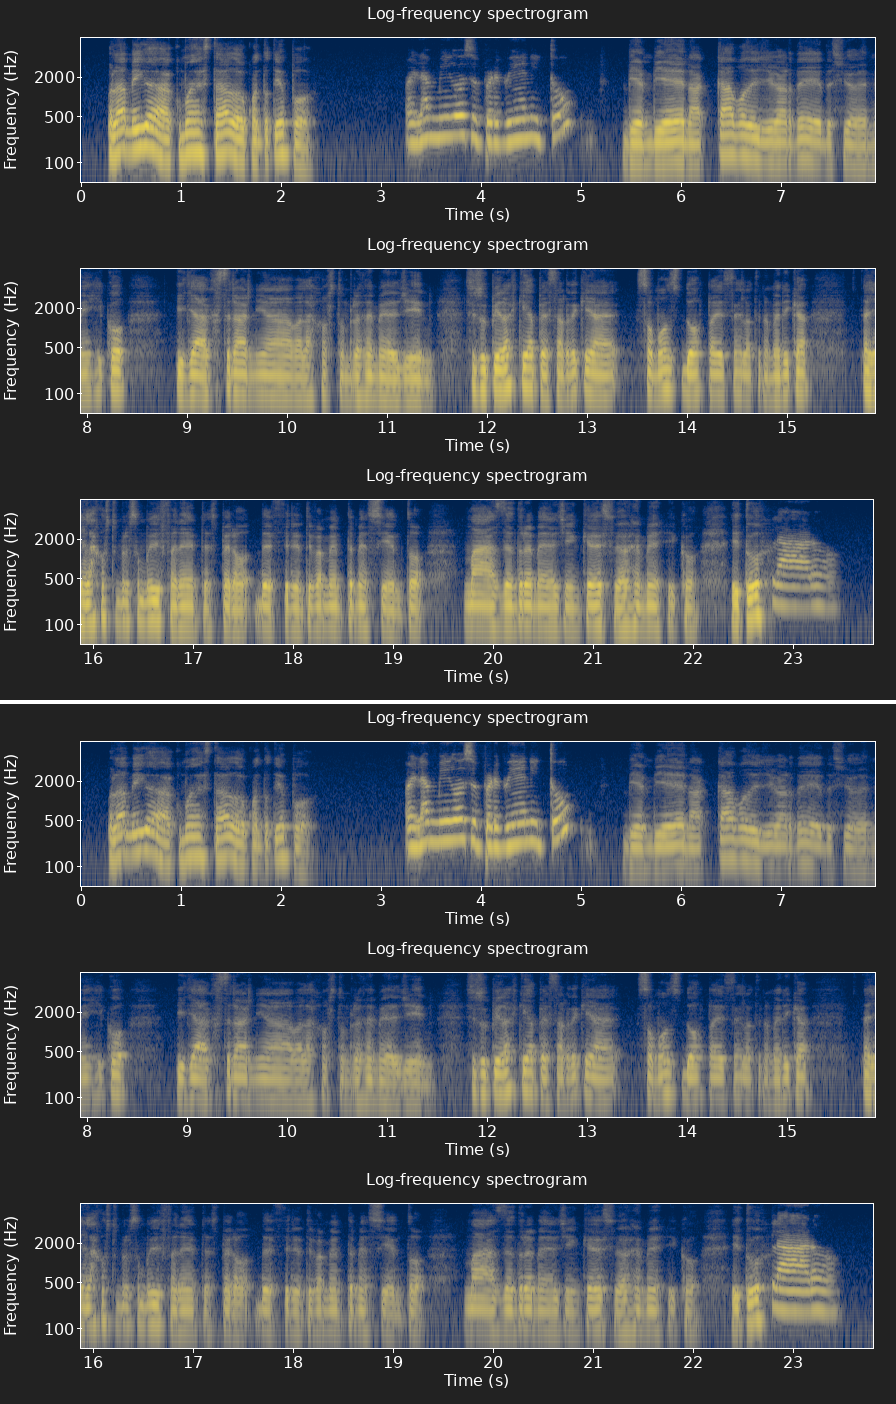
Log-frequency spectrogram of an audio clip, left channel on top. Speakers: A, on the left (about 65°); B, on the right (about 80°).
A: Hola amiga, ¿cómo has estado? ¿Cuánto tiempo?
B: Hola amigo, súper bien. ¿Y tú?
A: Bien, bien, acabo de llegar de, de Ciudad de México y ya extrañaba las costumbres de Medellín. Si supieras que a pesar de que ah, somos dos países de Latinoamérica, allá las costumbres son muy diferentes, pero definitivamente me siento más dentro de Medellín que de Ciudad de México. ¿Y tú?
B: Claro,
